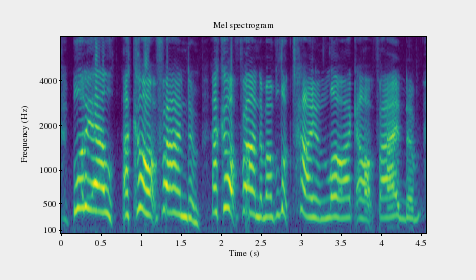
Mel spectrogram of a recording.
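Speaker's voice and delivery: loud, high-pitched frantic cries; frantic panic. Acted. Father running round the corner searching, frantic panicked shouting. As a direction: cry out in rising desperation, voice high. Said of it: "absolutely shitting himself".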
